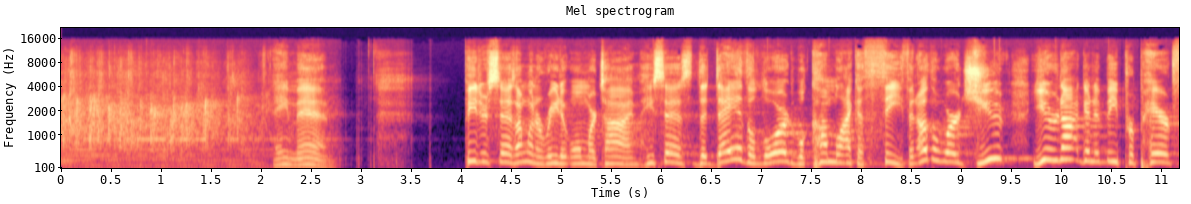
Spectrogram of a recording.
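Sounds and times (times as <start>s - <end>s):
crowd applause: 0.0s - 2.3s
speech: 2.1s - 2.8s, 4.1s - 11.1s.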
